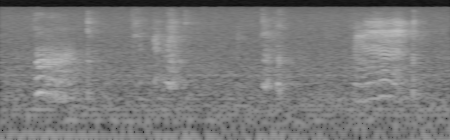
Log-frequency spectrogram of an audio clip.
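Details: Senegal parrot kept as a pet, wooing its owner's hand during breeding season, gives a run of soft nasal whines and squeaky murmurs. A brief bright wheeze follows near the end, all indoors against low room hum.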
